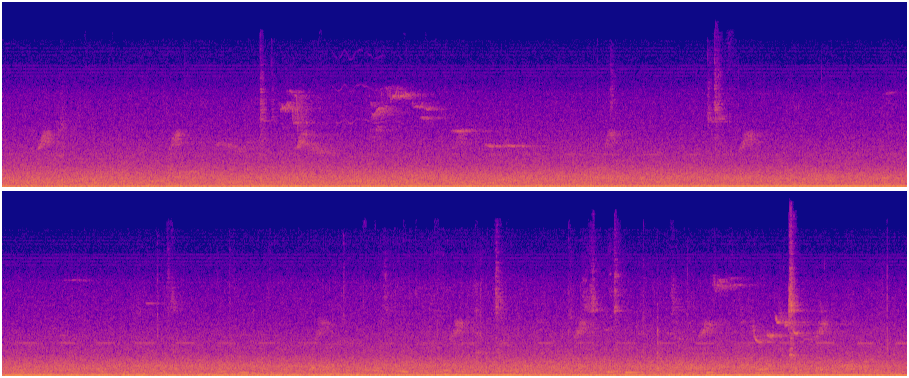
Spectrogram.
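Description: Boat engine running with a steady low hum while small birds chirp now and then above it.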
